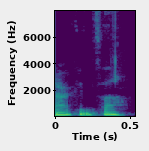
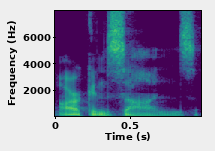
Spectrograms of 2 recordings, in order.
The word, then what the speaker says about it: Arkansas: from the United States, it's spelled like Kansas, but with an a r in the beginning. Yeah. Don't know why. Should be our Kansas.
